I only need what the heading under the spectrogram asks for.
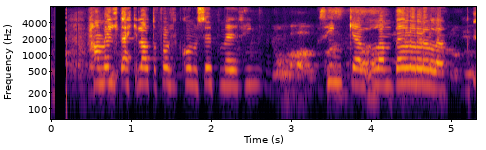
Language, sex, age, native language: Icelandic, female, 18-19, Icelandic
